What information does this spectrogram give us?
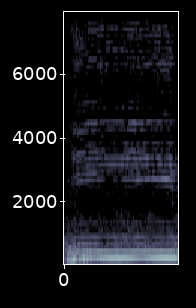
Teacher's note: Kira-kira lam, mimnya kita panjangkan, ya guna mutawalah sebagaimana sebelumnya guna mutawalah, ya materi yang sebelumnya, ya lam, nah mim, lam mim, mimnya panjang 6 harokat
